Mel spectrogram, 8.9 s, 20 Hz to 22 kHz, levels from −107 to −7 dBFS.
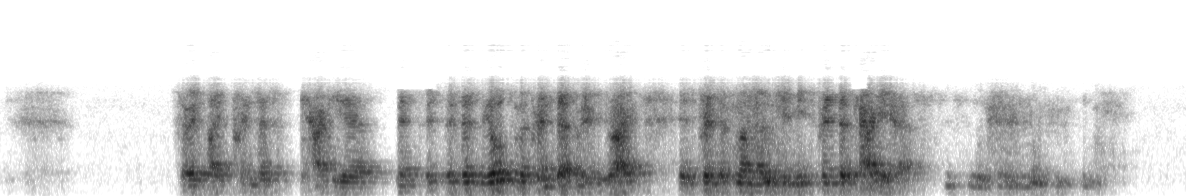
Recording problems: phone-call audio; poor line
off-mic speech; far
room echo; very slight; dies away in 0.3 s

